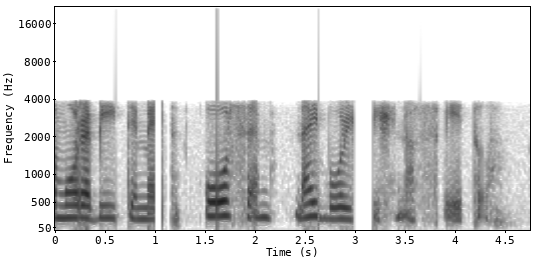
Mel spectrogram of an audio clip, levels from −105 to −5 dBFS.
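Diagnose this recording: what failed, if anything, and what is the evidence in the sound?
In the playback or buffering stage, audio is being delivered in chunks of about 1.0 s with a small delay at each join, a gap between chunks. The result is four hard-edged holes of about 13 ms, at 0.60, 1.61, 2.62 and 3.64 s, spaced about one chunk apart.

On the network side of this 32 kbit/s G.726 call, packet loss on an ADPCM call leaves holes that the decoder fills with silence. Between 0.99 and 1.17 s about 120 ms is missing, scattered over 160 ms with a longest run of 80 ms. From 2.98 to 3.22 s about 200 ms is gone, which points to around seven and around ten lost packets. Afterwards the decoder's predictor and step size no longer match the sender's, so the sound comes back slightly distorted before it settles.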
